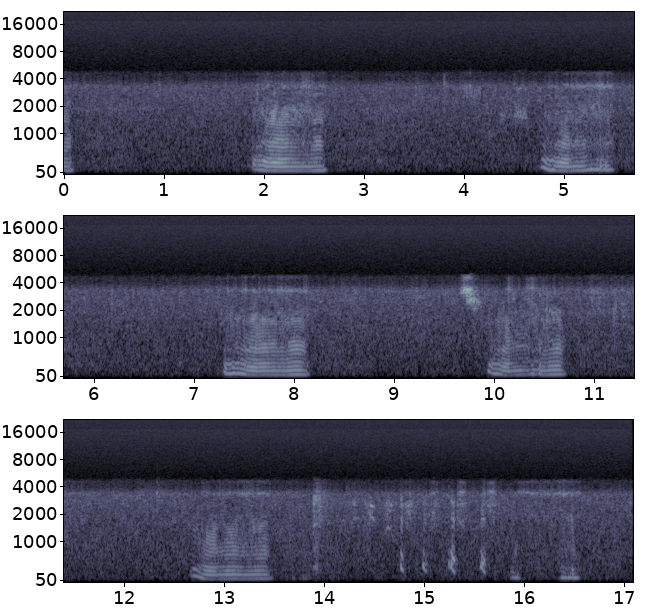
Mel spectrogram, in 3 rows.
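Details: 4-month-old American bully (titled American bulldog) puppy snoring during sleep: regular vibrating snores about every three seconds, roughly 20 a minute, with small whimpers at the end.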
